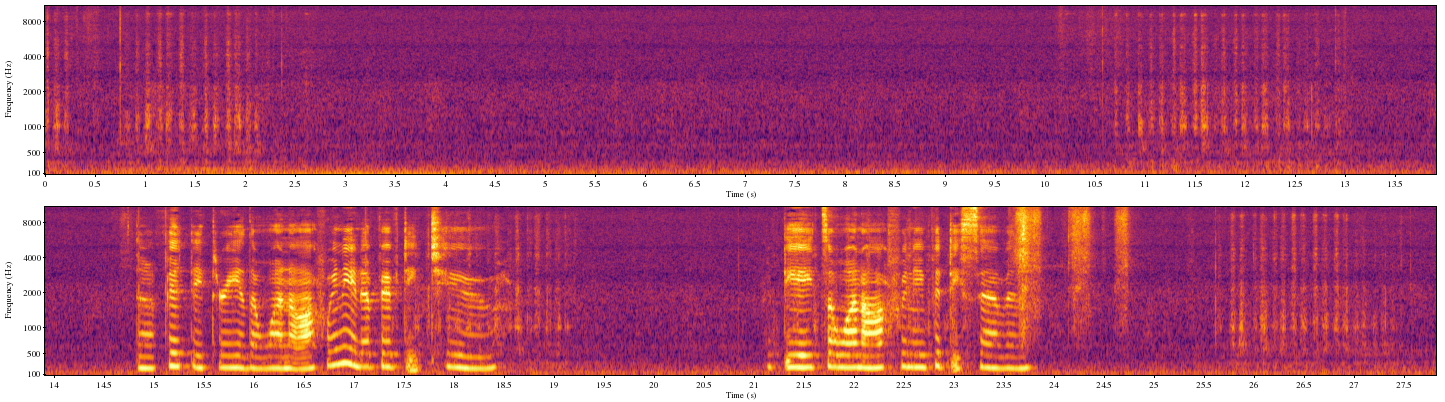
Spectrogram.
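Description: A coin scratches across a scratch card.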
